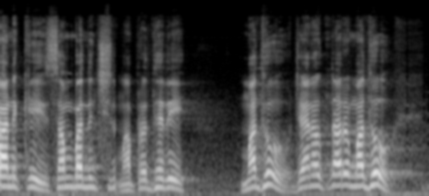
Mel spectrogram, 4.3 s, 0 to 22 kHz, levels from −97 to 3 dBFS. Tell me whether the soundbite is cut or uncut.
cut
